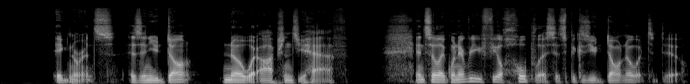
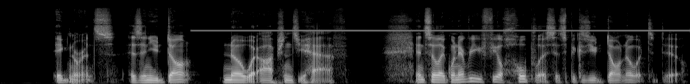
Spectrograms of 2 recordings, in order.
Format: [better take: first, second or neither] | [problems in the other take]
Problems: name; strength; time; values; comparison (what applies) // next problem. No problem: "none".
first | high-pitched whine; loud; from 2 s on; 5 kHz, 7 dB below the speech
